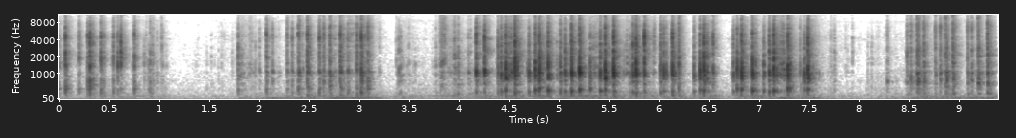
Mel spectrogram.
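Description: A small, hollow, red printed cardboard box holding a candle is tapped and scratched with fingertips and nails. Bursts of quick, dry, crinkly taps and scratches carry a hollow papery tone around 1 kHz with bright edges. The bursts are separated by short silent pauses.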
